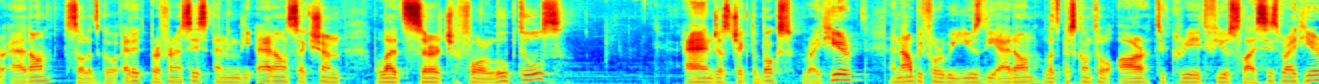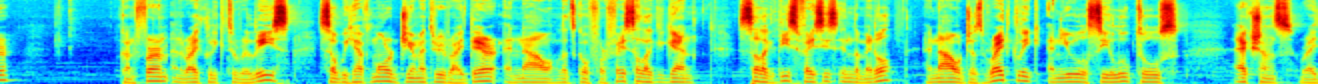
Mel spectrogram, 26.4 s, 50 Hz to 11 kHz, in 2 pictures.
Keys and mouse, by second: 0.5-1.2 drag, 10.6 ctrl+r, 12.0 right click, 12.7 ctrl+r, 19.4 3, 19.5 4, 20.2 click, 22.8-26.3 right drag.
